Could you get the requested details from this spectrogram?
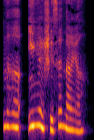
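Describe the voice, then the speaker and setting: A woman voicing a playful, bold young woman in a storybook reading, teasing and scolding in a very high voice. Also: moderate pace, dark tone, lightly acted.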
